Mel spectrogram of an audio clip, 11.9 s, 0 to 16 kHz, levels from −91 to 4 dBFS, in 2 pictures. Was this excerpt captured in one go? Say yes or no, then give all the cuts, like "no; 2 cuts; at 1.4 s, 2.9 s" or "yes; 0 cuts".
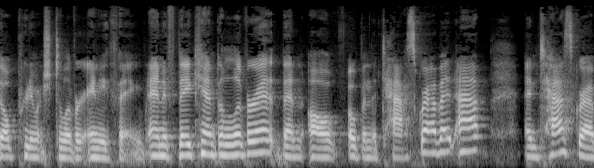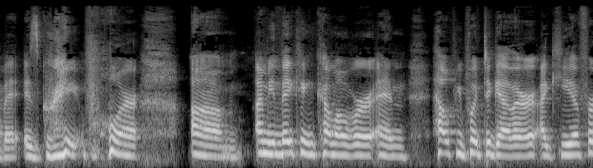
no; 1 cut; at 1.4 s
